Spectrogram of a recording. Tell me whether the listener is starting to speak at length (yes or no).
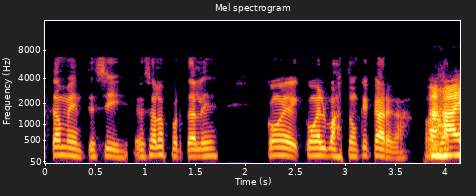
yes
